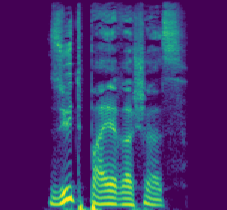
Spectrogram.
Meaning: strong/mixed nominative/accusative neuter singular of südbairisch
- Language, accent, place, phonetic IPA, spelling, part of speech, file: German, Germany, Berlin, [ˈzyːtˌbaɪ̯ʁɪʃəs], südbairisches, adjective, De-südbairisches.ogg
